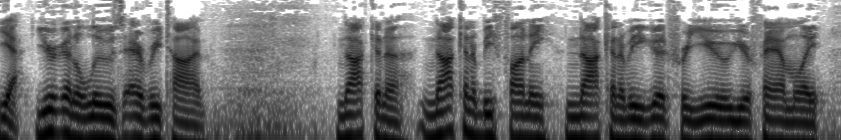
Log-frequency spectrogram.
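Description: At a fairly quick pace, a man with an unremarkable speaking voice talks at a fairly low pitch with ordinary pitch variation. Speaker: radio host. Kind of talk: radio host patter. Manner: conversational, opinionated, rambling.

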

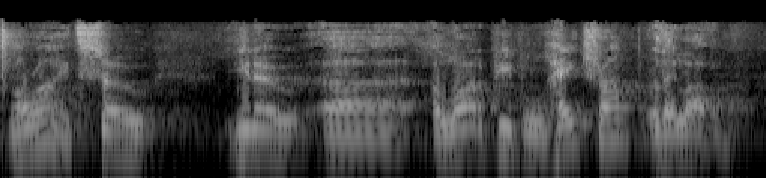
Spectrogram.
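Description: With an American accent, a man speaks at a medium pitch with ordinary pitch variation over noticeable background noise. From United States. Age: 40s. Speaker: radio host. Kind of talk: interview.

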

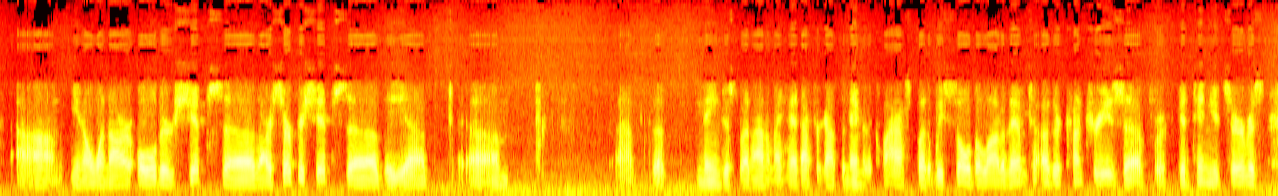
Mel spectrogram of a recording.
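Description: At a moderate pace, a man talks in a fairly low pitch amid noticeable background noise. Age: 60s. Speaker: navy submarine veteran. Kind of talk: radio interview.

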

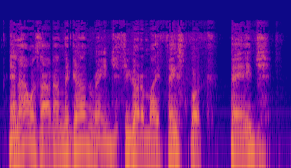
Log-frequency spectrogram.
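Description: A man with an American accent talks at medium pitch with ordinary pitch variation and a somewhat breathy voice. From US Midwest, Michigan. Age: 50s. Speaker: radio host. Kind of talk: talk radio monologue. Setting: in a vehicle on location.

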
